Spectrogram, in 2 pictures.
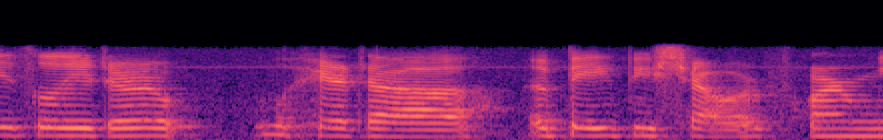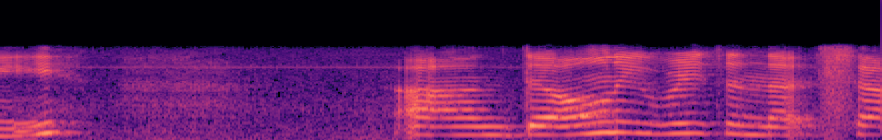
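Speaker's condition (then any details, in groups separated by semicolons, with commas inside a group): Ataxia; affects mouth and tongue coordination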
